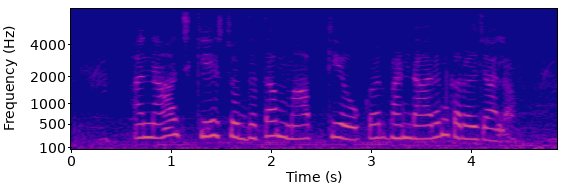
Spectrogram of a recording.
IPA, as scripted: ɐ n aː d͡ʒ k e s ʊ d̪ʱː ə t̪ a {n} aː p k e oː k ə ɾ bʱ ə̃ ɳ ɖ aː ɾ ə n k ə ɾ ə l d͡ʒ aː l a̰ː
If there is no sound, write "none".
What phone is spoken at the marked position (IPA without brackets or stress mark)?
m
